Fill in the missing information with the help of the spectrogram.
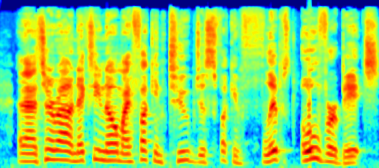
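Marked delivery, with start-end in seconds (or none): none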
